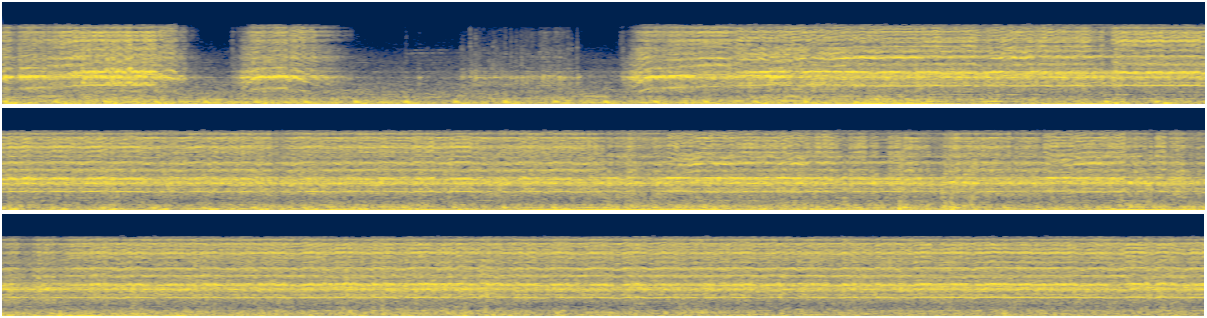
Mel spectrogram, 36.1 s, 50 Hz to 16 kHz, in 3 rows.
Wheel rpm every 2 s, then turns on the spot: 120, 40, 10, 120, 160, 160, 160, 170, 160, 160, 160, 160, 160, 160, 160, 160, 160, 160.
none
